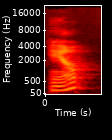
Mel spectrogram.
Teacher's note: we might use a bit of a stopped T there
